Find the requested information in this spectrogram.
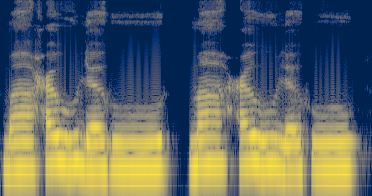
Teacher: Lam fatha la, haw inverted dhamma. So this will be stretch up to 1 alif.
